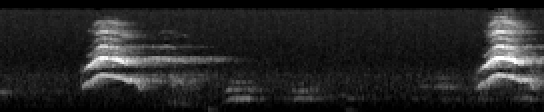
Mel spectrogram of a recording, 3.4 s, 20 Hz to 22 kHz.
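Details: [5, 'Little owl (Athene noctua) giving two loud, nasal, arched mewing cries about two and a half seconds apart, with faint softer notes between them.']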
